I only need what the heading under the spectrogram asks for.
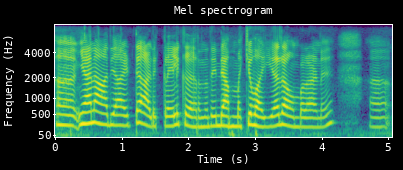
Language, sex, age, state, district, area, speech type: Malayalam, female, 18-30, Kerala, Malappuram, rural, spontaneous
